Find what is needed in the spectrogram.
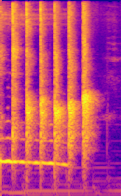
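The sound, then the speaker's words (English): A single person claps six times in a quick, even rhythm, each clap sharp and bright, before the clapping stops and the sound falls to near quiet. “Sorry, I have a little lone applause there.”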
